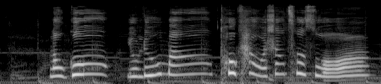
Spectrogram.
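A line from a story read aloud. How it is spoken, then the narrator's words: Woman shouting. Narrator (Chinese): 美女大喊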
